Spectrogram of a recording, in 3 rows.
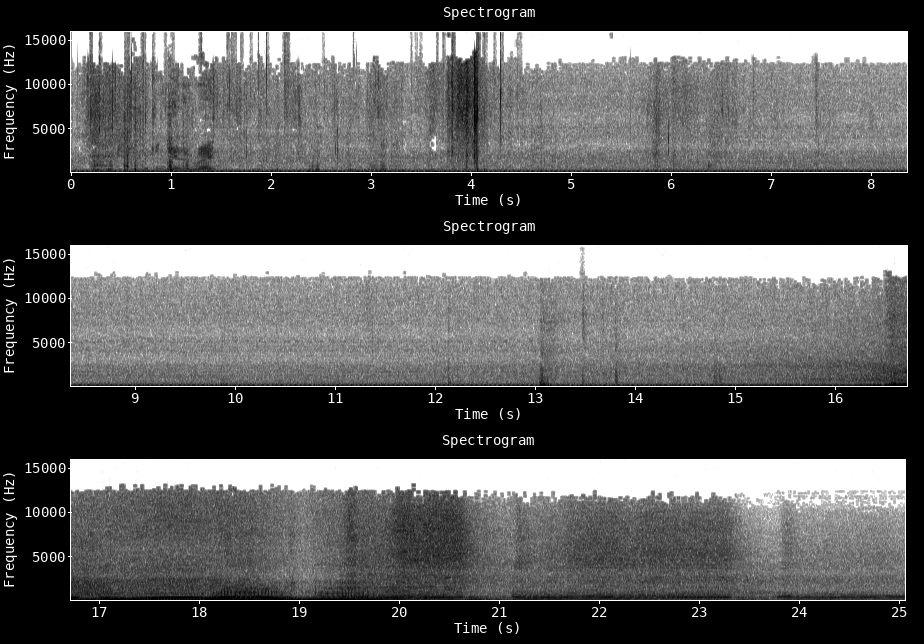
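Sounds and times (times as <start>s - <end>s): car engine idling: 0.0s - 19.6s.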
